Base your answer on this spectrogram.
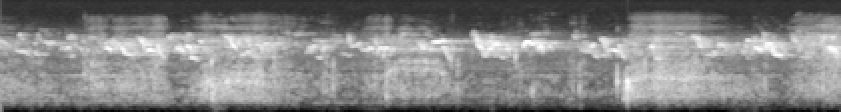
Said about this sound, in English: turned his microphone on in his garden and recorded the city sounds. But we listened to these birds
